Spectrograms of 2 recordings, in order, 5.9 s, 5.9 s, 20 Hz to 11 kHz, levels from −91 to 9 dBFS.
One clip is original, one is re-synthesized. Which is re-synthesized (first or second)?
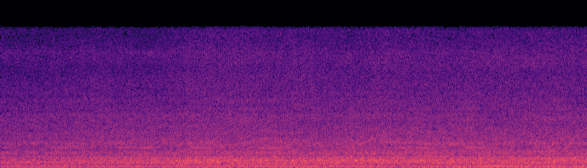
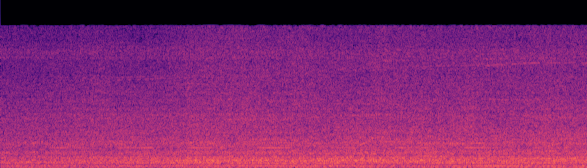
first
